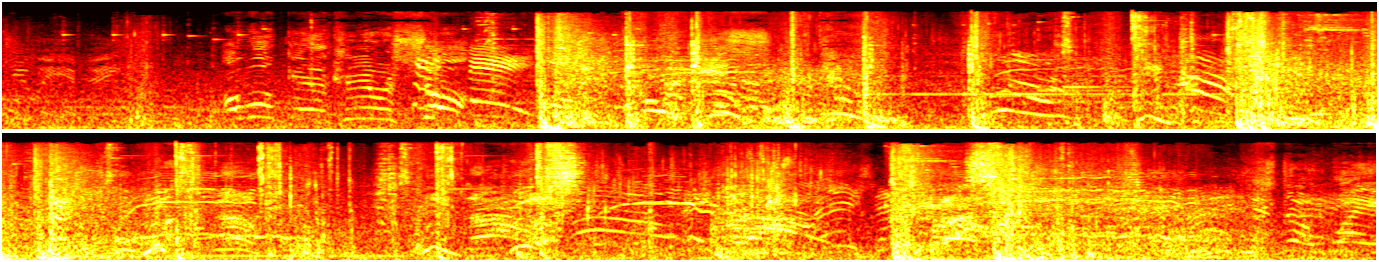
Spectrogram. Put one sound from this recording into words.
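Fists thud in a brawl with sharp punching impacts.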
